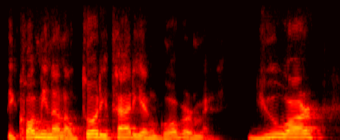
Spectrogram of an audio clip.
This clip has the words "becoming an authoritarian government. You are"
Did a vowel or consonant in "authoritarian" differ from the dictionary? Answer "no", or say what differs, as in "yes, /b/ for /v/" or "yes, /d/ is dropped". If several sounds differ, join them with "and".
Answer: yes, /t/ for /θ/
